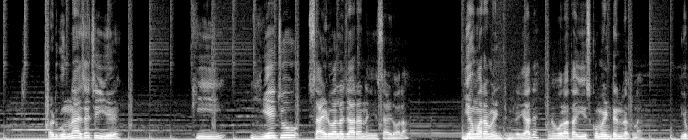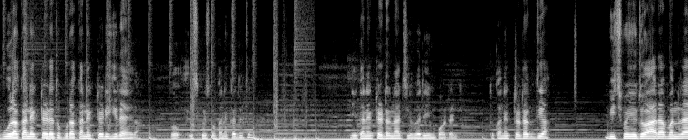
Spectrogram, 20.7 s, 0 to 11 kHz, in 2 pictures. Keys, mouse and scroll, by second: 0.4 middle click, 1.2 shift+middle click, 1.9 click, 2.0 g, 3.2 click, 3.6 g, 4.1 click, 4.2 g, 4.7 click, 4.9 g, 5.3 middle click, 5.5 3, 5.9 alt+click, 6.3 ctrl+middle click, 6.7-8.4 middle drag, 9.1 middle click, 10.2 ctrl+middle click, 10.5 middle click, 12.3 2, 12.5 click, 13.2 shift+click, 13.4 f, 13.9 1, 14.3 click, 14.4 g, 15.0 click, 15.1 g, 15.8 click, 16.4 shift+click, 16.8 middle click, 18.0 x, 20.4 x.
